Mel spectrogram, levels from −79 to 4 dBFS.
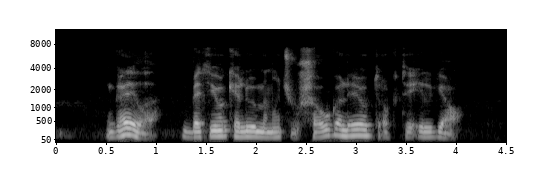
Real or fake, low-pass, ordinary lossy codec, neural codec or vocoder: fake; 7.2 kHz; MP3, 64 kbps; codec, 16 kHz, 4 kbps, X-Codec, HuBERT features, trained on LibriSpeech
